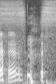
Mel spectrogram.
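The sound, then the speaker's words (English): A voice imitates a snake's hiss, a sustained breathy hissing held for about a second, with brief voiced sounds mixed in, moderately loud. “I feel like that Zach Galifianakis is a bit of a gay snake.”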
